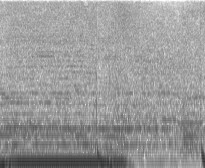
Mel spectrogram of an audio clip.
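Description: Electronic dance music with a heavy, sustained bass and falling pitch slides; the bass drops away for a moment in the second half.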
